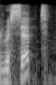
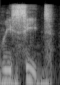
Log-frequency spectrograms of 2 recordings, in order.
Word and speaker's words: receipt: be receipt now class this p is silent all right so if you go in there and you think they are going to say recept to you uh that would be incorrect the word is receipt okay how about these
